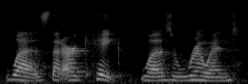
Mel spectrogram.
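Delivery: plain reading voice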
